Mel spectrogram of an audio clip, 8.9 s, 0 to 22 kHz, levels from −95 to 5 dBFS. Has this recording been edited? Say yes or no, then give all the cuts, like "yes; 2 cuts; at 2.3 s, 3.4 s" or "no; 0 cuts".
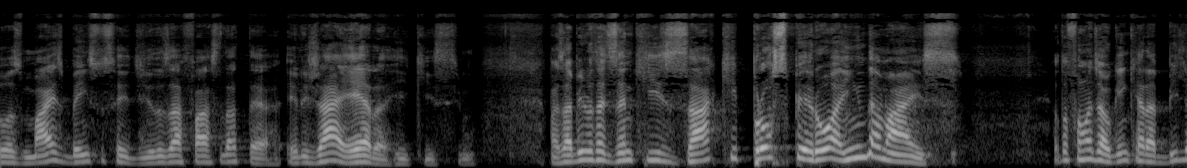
no; 0 cuts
